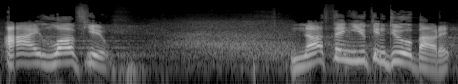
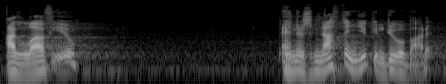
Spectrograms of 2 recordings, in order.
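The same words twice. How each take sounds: First: Loud, high declaration of love; rallying shout. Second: Low, understated declaration of love; tender father. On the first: Shown as a demonstration. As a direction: belt it out for the crowd to repeat. Leading crowd in declaring love. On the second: Retold or imitated. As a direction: say it gently and low, as a dad would. Father's tender words retold.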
